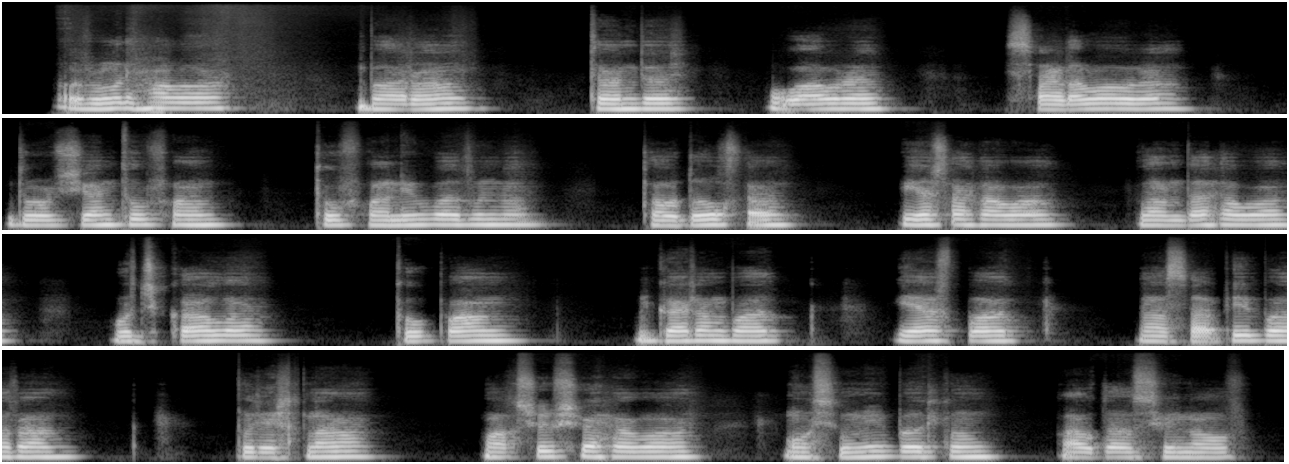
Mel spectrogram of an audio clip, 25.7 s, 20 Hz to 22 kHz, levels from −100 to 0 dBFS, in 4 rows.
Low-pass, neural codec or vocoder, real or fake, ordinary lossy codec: 19.8 kHz; codec, 44.1 kHz, 2.6 kbps, DAC; fake; none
